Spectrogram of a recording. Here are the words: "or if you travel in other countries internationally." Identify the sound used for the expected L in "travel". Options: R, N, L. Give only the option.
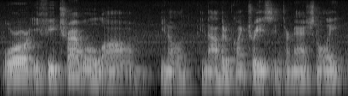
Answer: N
